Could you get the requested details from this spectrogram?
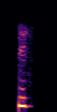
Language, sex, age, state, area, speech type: Manipuri, female, 30-45, Manipur, urban, conversation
